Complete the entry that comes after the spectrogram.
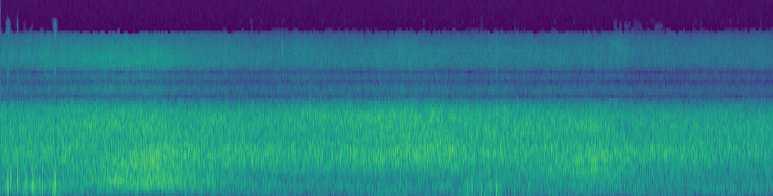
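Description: Freight train rolling away over the rails: a few sharp wheel clicks in the first second, then a steady rumble that slowly fades as it recedes.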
